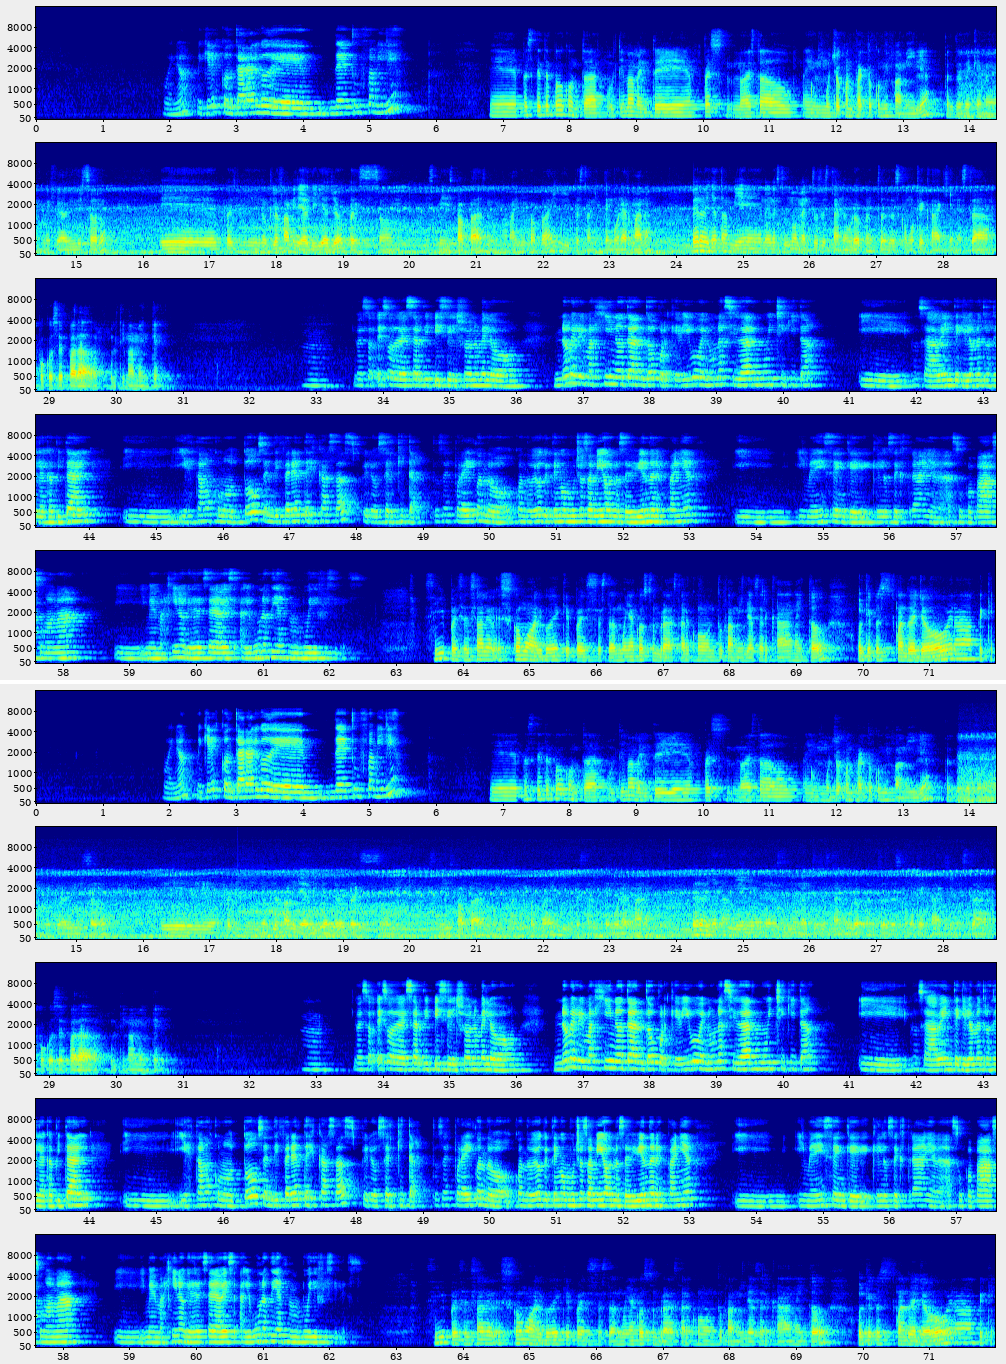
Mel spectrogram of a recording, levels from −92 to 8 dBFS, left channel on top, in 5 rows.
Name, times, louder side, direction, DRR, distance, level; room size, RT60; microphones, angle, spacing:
voice 1, 1.9-5.5 32.8-33.2 33.6-40.5 41.1-44.0 44.5-53.2 53.7-58.2 58.8-62.2, right 2 dB, 40° right, 7 dB, 1.1 m, -35 dB
voice 2, 6.8-15.5 16.3-19.9 20.2-23.6 24.2-30.7 63.6-71.9, left 3 dB, 80° left, 9 dB, 1.1 m, -34 dB
sound 1, 13.8-28.8, right 3 dB, 20° right, 0.4 m, -40 dB
11.5 x 4.5 x 7.4 m, 0.79 s
head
